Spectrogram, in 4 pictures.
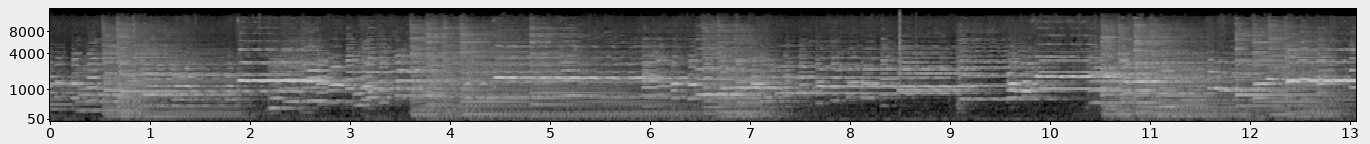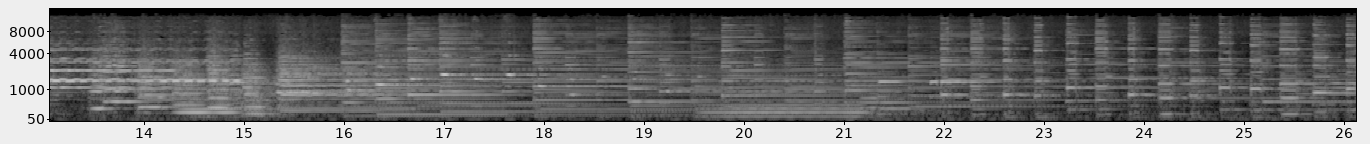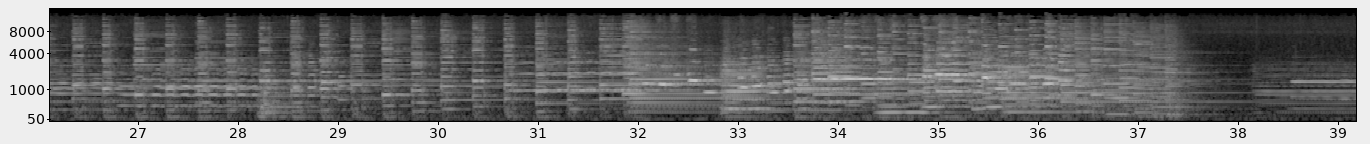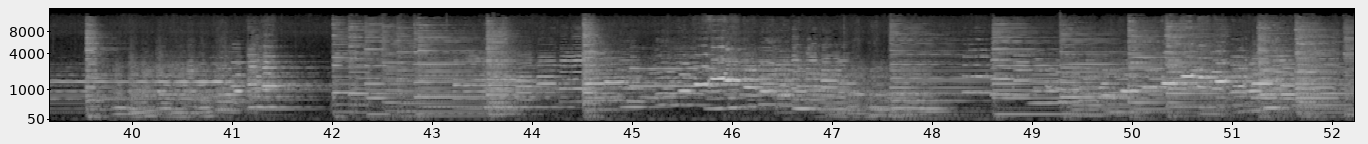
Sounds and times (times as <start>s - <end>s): Piano: 0.0s - 52.2s
Harpsichord: 14.5s - 38.0s.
